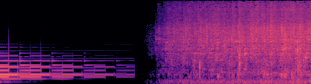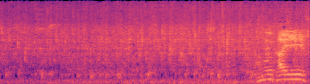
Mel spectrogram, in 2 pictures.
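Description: Cold water pours and splashes steadily in a broad, hissing rush that swells louder toward the end, following a few seconds of soft sustained tones and a brief silence, during a monk's prayer and cold-water ablution before a sacred water tank.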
